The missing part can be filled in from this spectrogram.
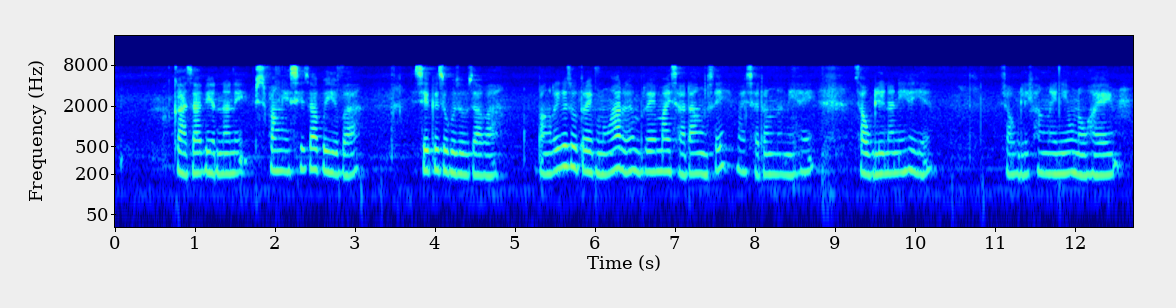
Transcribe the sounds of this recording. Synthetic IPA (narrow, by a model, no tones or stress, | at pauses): ɡ̥azabiaɾnanɯjpʰi̥spʰaŋesezabɯjɯba | iseɡɯzɯɡɯzɯwzaba | baŋɾɯjɡɯzɯwtɾajbɯnuŋaɾɯmɾemajsadaŋsejmajsadaŋnanɯɦajzawɡlinaniɦɯjɯ | zawɡlikʰaŋnajniawnawɦaj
